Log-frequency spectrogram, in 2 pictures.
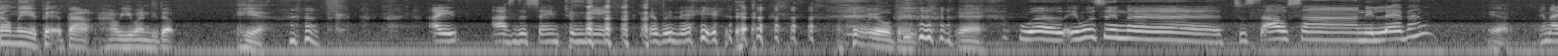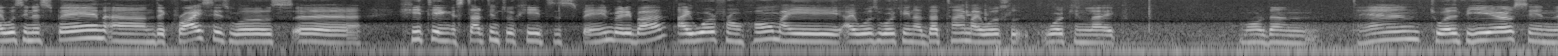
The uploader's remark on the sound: was recorded over lunch in her garden in LA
